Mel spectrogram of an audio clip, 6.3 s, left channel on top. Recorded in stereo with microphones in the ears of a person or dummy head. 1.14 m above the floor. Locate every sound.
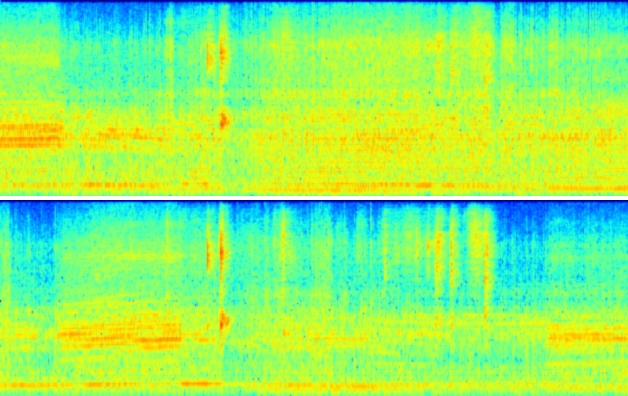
1.7 s chewing: 25° right (ahead or behind), 1.9 m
